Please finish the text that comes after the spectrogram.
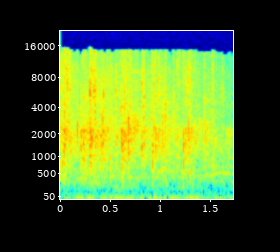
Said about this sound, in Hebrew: נכון, מחיאות כפיים ליובל שהגיע אלינו להתארח.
